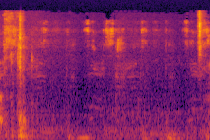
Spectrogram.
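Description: Low rumble of a car's engine and running gear heard from inside the cabin.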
